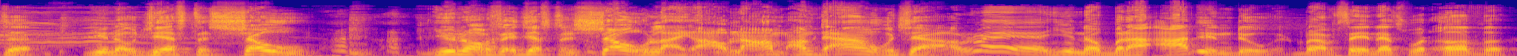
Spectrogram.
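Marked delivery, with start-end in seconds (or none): 3.5-4.8 hammed-up plea to be accepted, pitched high; eager to fit in. Preacher's kid insisting to friends he's one of them, eager and high. Proving he's cool to peers.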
